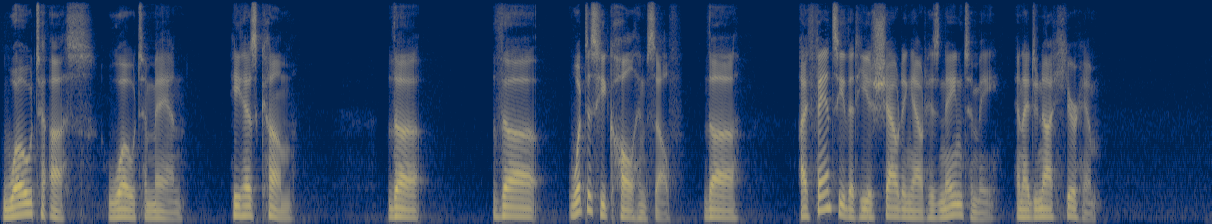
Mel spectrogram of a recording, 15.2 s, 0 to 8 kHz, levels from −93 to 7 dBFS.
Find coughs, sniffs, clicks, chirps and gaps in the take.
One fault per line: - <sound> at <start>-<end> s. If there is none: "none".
none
